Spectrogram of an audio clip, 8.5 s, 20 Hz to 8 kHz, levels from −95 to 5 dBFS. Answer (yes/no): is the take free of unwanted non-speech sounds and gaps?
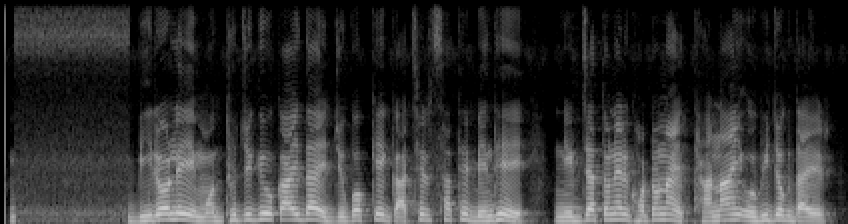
yes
